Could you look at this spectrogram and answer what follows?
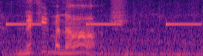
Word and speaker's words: Nicki Minaj: And what's also interesting is that Nicki Minaj, is that the way to say her name?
